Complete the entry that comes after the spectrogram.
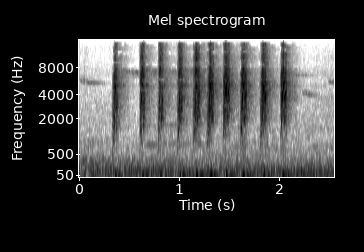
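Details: Grey-cheeked bulbul, cucak jenggot, in a lure and training recording for other birds: nine sharp, high chip notes in a quick, even series of about four per second, then silence.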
